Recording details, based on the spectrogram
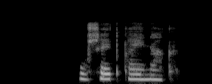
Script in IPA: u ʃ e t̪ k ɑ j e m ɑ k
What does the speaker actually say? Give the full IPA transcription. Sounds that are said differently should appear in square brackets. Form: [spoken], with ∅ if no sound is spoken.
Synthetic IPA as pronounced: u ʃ e t̪ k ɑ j e [n] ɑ k

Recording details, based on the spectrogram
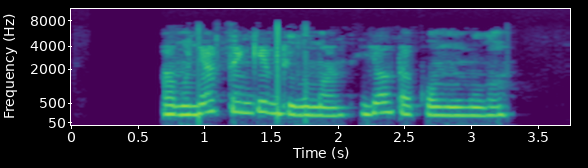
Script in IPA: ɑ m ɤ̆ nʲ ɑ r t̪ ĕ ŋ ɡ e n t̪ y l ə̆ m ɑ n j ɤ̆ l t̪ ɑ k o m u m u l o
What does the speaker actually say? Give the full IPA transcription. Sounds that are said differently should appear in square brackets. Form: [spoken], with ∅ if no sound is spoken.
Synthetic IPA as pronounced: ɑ m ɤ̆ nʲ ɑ r t̪ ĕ ŋ ɡ e [m] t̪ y l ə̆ m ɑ n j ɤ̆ l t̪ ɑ k o m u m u l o

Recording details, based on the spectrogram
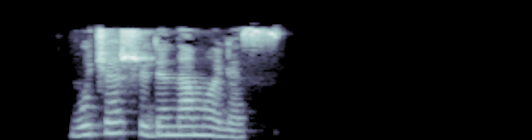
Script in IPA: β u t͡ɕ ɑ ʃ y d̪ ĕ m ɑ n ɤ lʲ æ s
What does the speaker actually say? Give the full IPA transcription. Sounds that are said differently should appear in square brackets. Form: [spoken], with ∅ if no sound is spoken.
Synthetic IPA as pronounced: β u t͡ɕ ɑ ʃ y d̪ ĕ [n] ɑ [m] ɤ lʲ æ s

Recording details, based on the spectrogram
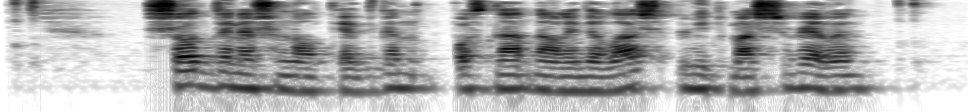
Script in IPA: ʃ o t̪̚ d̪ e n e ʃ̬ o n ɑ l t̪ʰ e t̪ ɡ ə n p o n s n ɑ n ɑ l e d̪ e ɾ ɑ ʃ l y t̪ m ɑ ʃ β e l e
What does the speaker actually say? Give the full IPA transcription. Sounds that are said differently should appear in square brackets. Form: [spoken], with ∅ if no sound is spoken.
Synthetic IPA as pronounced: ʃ o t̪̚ d̪ e n e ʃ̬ o n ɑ l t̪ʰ e t̪ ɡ ə n p o [∅] s n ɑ n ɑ l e d̪ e [l] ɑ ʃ l y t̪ m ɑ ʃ β e l e

